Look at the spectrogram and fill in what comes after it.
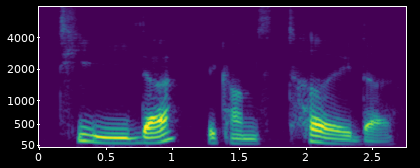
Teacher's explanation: That's a schwa plus an I as a kind of diphthong.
